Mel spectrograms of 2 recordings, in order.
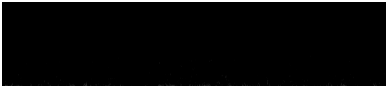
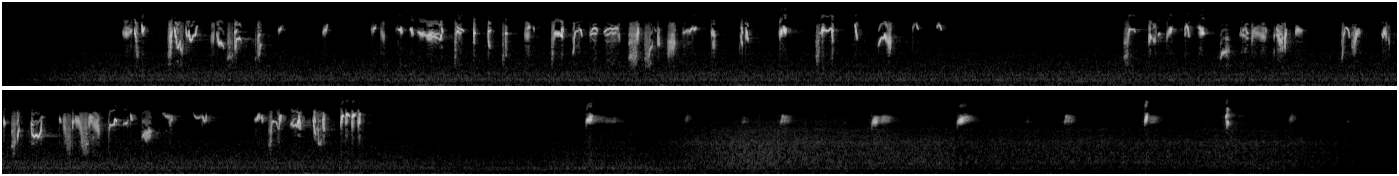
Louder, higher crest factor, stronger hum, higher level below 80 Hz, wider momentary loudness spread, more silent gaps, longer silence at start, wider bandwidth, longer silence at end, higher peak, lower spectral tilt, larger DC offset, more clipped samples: second, -67 LUFS vs -17 LUFS; second, 14 dB vs 22 dB; neither; second, -78 dBFS vs -68 dBFS; second, 1 LU vs 14 LU; neither; second, 0 s vs 1.2 s; about the same, 16.5 kHz vs 16 kHz; second, 0 s vs 1.65 s; second, -54 dBFS vs 0 dBFS; first, -2.5 dB/octave vs 5.5 dB/octave; neither; neither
